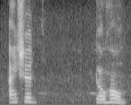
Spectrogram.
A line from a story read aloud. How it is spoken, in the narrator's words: her voice faltered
